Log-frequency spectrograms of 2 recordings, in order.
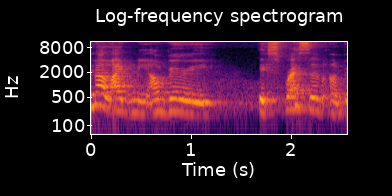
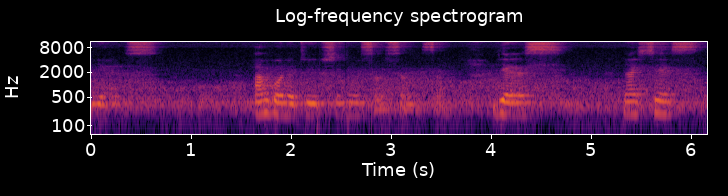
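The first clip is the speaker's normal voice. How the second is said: much softer, barely audible, calm and relaxed imitation; soft Tanzanian talk; 3 semitones lower, 17 dB quieter than usual. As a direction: imitate a soft-spoken, relaxed local murmuring yes. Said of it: "they don't talk loud".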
